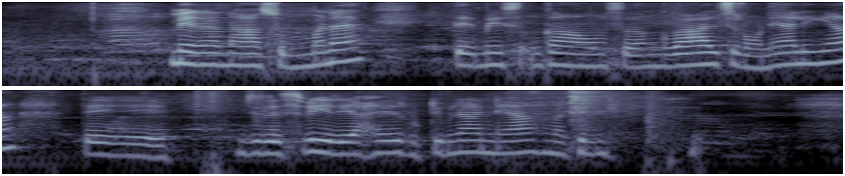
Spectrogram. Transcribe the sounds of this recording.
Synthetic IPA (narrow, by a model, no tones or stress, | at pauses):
meːɾaːnãːmsʊmːənɛːt̪eːmɛ̃ːsɡãːõsəŋɡʋaːlt͡ʃɾɔːneːaːliːãːt̪eːd͡ʒeːleːsəʋeːɾeːaːɦeɾoːʈiːbənãːneːãːnɛ̃ːkɪ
